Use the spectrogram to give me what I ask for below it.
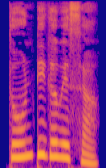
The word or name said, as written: ತೋಂಟಿಗವೆಸ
